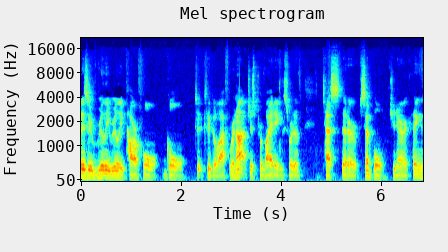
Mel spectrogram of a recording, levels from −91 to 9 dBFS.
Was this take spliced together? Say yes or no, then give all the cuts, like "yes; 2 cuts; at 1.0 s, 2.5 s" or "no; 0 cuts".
yes; 1 cut; at 2.9 s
